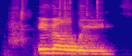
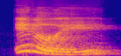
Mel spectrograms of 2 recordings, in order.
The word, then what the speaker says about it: Italy: Italy. Exactly, me too. So the sound of these two is surprisingly similar. Italy and idle.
